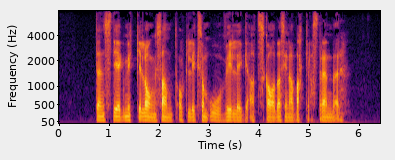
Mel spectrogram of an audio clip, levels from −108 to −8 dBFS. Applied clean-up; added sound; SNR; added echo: none; none; none; none.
